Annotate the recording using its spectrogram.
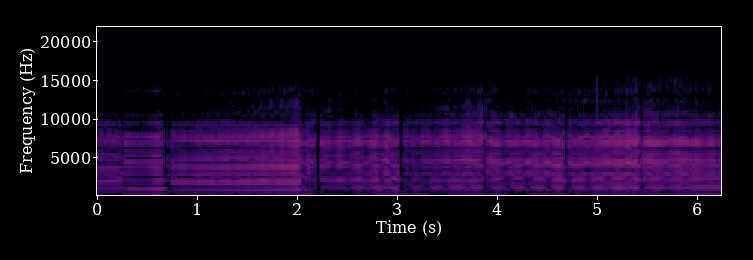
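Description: Solo violin playing a slow melody of long bowed notes that step downward, then one note held for about three seconds before the line moves on.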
